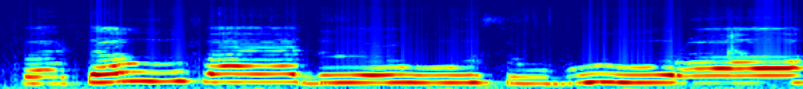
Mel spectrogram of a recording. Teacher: سین کے مخرج میں یعنی سین کی آواز میں سیٹی کی آواز آنی چاہیے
